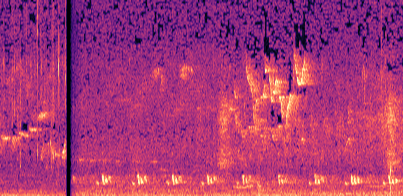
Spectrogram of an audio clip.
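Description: Faint outdoor ambience with a bird repeating a short note over and over, about one and a half notes a second, and a few higher chirps from another bird around the middle. The sound cuts out completely for a moment a little over a second in.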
